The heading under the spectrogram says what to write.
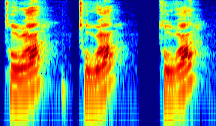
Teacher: The R is a little bit from the back of your throat.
